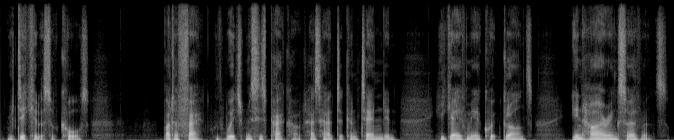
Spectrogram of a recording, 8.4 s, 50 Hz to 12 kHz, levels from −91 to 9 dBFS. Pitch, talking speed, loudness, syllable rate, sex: 100 Hz, 155 wpm, -23 LUFS, 5.4 syllables/s, male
